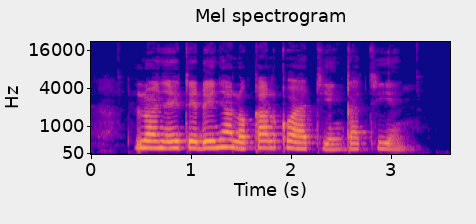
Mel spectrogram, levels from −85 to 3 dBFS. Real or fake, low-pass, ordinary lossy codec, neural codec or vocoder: real; none; none; none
